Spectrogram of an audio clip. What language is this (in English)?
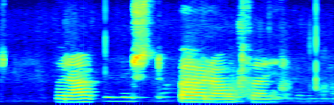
Icelandic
